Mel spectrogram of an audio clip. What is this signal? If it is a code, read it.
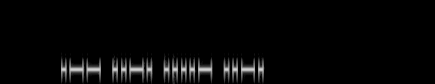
Morse code, heard as a keyed tone, about 28 wpm, 700 Hz. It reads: WF4F
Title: USA Call Signs - 4 Characters - Repeated 3x - 28wpm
